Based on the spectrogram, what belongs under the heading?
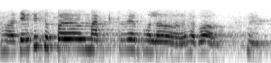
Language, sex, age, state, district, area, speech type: Odia, female, 30-45, Odisha, Sambalpur, rural, conversation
